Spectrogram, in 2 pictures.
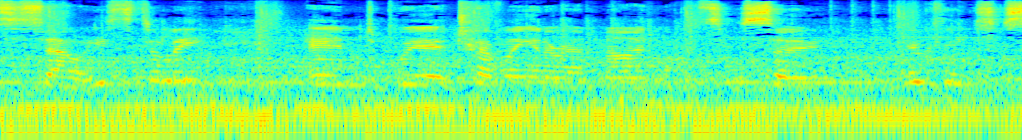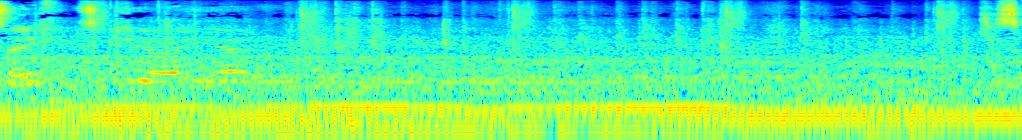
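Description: Steady low drone of a motor cruiser's engines heard inside the cabin while the boat runs through choppy sea, with indistinct voices over it.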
